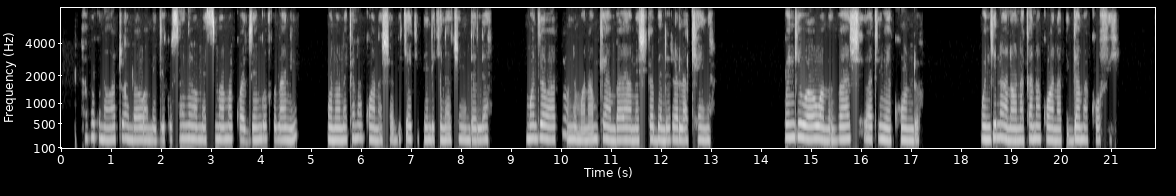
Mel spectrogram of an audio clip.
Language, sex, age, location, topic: Swahili, male, 18-24, Nakuru, government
